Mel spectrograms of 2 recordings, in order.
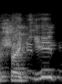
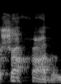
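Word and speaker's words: Shahade: Мы ее называем Шахейт, но они произносят ее Шахада, на самом деле.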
